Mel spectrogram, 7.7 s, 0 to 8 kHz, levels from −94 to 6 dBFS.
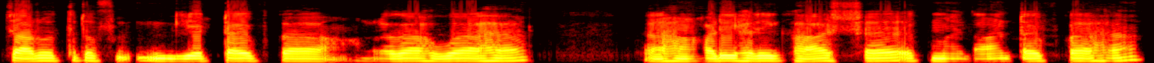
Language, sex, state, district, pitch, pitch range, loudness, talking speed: Hindi, male, Bihar, Muzaffarpur, 120 Hz, 115-125 Hz, -14 LUFS, 140 wpm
